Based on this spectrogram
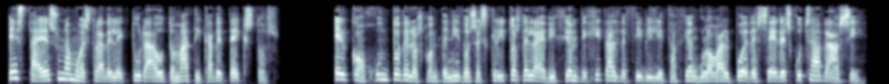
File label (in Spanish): muestra lectura automática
